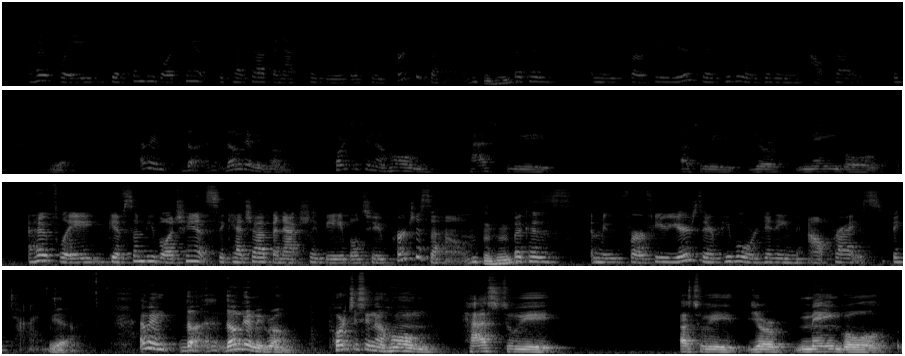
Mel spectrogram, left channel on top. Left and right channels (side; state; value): left; quieter; 26.6 dB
